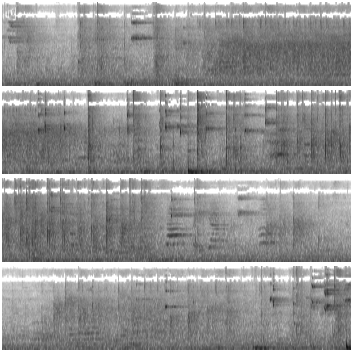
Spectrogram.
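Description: Voices of a crowd chatter in a large echoing hall.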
